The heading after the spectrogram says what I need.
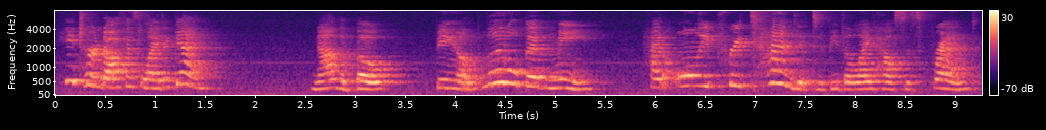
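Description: A woman reading a children's story aloud in a gentle, measured way. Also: high-pitched, lively intonation. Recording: echoey room from far off.

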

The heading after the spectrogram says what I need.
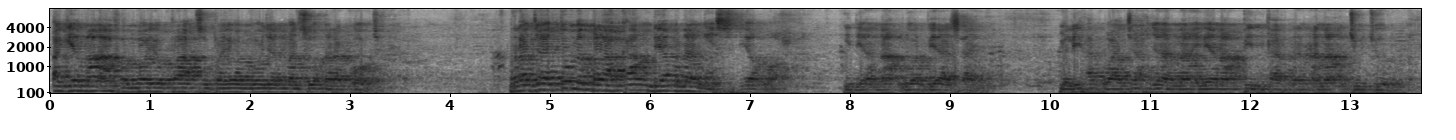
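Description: A middle-aged man with a Minangkabau accent, preaching a sermon through a lively story, acting out the characters with big swings in pitch. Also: normal speed. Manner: animated, acts out characters, shifts pitch often. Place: large hall or school assembly. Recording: echoey hall, distant mic.

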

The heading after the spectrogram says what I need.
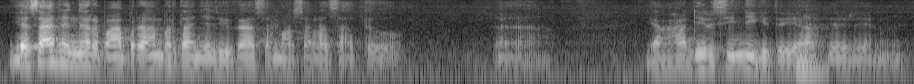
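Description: A man's voice: medium pitch, moderate pace, gravelly, slight background noise. An older man, a guest expert on political communication in a podcast interview, talking emphatically and often addressing the host respectfully. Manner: emphatic, animated, sprinkles "Pak" often.

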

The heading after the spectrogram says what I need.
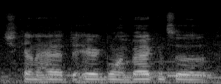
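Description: A man casually chatting through a toy unboxing, relaxed and slangy, often calling listeners "man". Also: medium pitch, normal speed. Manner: laid-back, slangy, says "man" often. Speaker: toy review vlogger.

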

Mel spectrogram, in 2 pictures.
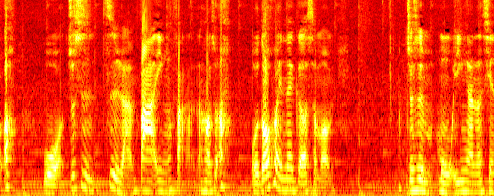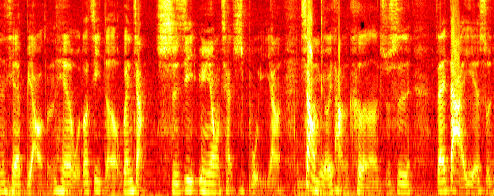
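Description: A young man with a Taiwanese Mandarin accent explains things in a chatty vlog, his tone bright and forward. He keeps stringing thoughts together in an easygoing, talkative flow. Soft music plays faintly behind him. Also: mid-range voice. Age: 20s. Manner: chatty, leans on "I'm telling you" and "and then". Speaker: university English major vlogger. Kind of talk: casual explainer talk to camera.

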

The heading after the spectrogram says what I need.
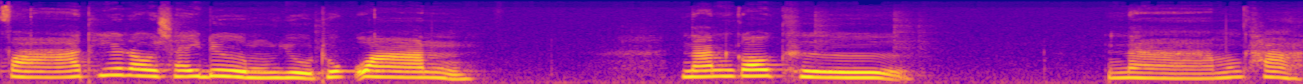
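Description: High-voiced woman teacher, patient. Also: takes it slowly. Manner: patient, questioning, adds polite particles. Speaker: primary school teacher. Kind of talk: recorded online lesson.

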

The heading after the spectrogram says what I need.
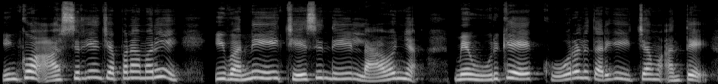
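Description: A man's voice: extremely high pitch, measured pace, a little mellow. A woman voicing a cheerful, teasing older husband in an audio story. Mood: playful. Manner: jovial, teasing.

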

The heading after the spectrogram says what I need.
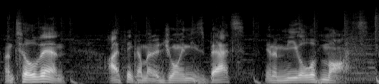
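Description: A man, hosting a wildlife show outdoors by a cave, presenting with excited, emphatic showmanship on a lapel mic. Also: low voice, normal speed, soft background music. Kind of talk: enthusiastic outdoor nature presenting. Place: outdoors by a cave in open country.

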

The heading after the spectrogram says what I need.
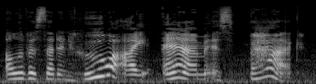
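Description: A weight-loss vlogger in her forties from Oregon, United States, speaks earnestly from a parked car, repeating phrases for emphasis. Her voice is a little high, animated, measured, sharp, and slightly rough. A dashboard camera picks her up from a slight distance, with outside noise.

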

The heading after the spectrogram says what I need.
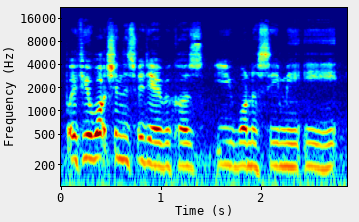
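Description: A young woman talking fast and rambling through a mukbang vlog, chatting between bites of food. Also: mid-range voice, fairly even intonation, sharp tone, a little hiss or hum. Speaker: vlogger.

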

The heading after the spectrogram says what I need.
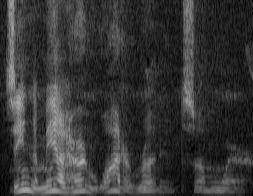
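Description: A man, a teacher, reading a children's book aloud with expressive storytelling. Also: sits high, normal speed, husky, no room sound, far from the mic.

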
